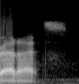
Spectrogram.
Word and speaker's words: AT-AT: binoculars and see the how do you say it 80 80s or at-ats I call matey 80s okay you can call me I just don't call them at I always call them 80s teas but for some reason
